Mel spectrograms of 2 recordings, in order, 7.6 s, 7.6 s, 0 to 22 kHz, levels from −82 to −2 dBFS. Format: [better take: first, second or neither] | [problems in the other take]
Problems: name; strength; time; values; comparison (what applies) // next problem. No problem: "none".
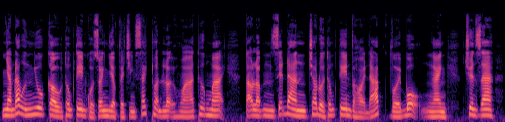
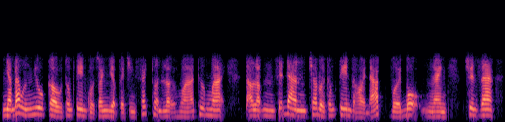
first | phone-call audio; poor line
